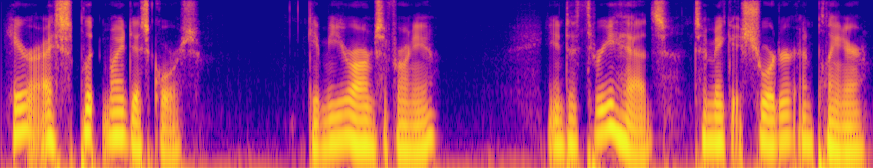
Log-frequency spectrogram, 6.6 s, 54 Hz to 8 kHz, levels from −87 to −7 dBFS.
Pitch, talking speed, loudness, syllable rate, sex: 115 Hz, 175 wpm, -17 LUFS, 4.9 syllables/s, male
